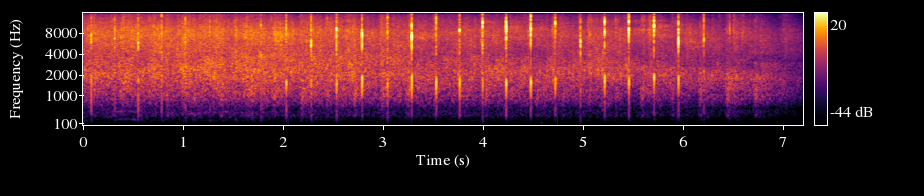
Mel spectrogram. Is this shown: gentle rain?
no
